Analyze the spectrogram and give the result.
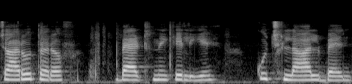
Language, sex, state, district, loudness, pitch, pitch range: Hindi, female, Chandigarh, Chandigarh, -16 LUFS, 210 Hz, 200-220 Hz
